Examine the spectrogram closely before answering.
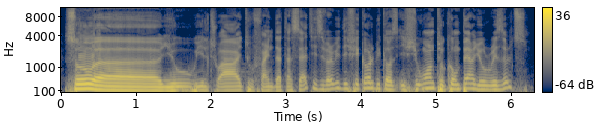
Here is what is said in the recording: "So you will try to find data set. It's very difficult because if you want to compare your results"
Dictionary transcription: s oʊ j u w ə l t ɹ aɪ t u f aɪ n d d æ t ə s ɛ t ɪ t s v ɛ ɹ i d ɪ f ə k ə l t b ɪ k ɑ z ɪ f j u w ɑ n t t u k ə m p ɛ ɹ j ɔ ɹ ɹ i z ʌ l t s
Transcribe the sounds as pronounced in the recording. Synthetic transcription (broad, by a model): s oʊ j u w ə l t ɹ aɪ t u f aɪ n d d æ t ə s ɛ t ɪ t s v ɛ ɹ i d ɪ f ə k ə l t b ɪ k ɑ z ɪ f j u w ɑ n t t u k ə m p ɛ ɹ j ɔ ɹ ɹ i z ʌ l t s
